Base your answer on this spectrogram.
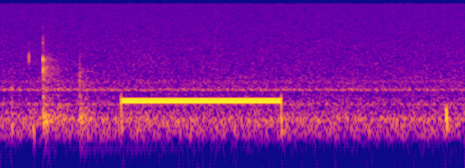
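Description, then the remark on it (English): A phone call to a guest co-host of the show Bass Talk Live connecting: a couple of soft clicks, then one steady two-second ringback tone over a faint, hissy line, followed by quiet static with no voices. “We're going to see if we can get him on the phone right now.”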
